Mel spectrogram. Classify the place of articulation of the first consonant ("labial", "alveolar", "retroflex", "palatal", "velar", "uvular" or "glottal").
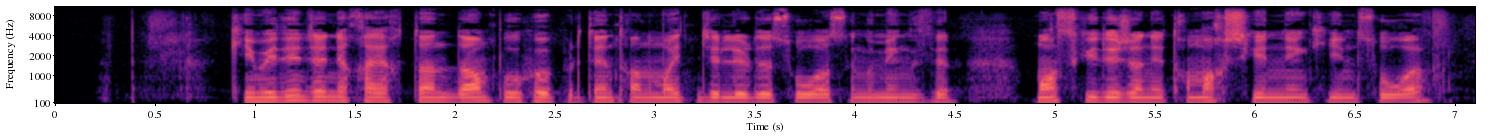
velar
